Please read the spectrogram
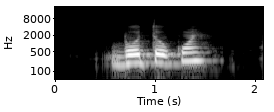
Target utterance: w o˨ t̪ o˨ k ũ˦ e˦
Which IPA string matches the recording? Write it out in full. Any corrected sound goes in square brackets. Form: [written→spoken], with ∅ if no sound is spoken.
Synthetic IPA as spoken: [w→b] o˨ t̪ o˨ k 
